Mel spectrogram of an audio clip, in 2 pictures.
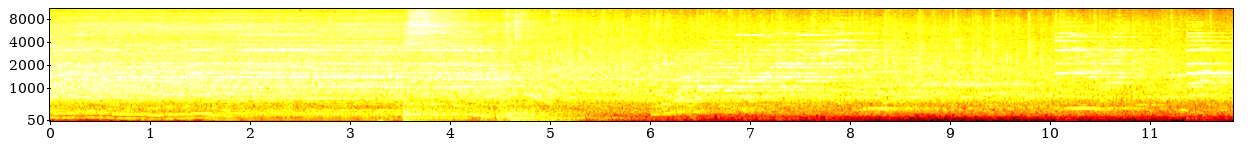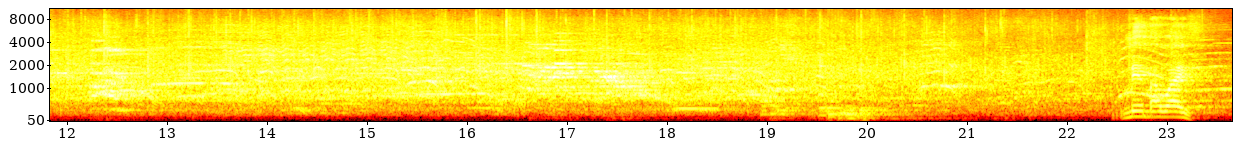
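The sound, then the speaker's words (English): A crowd, urged to make some noise, erupts in loud, sustained cheering and clapping, with shouts and whoops rising over a dense wash of applause that holds steady for over twenty seconds before easing off. “Make some noise in this place.”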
